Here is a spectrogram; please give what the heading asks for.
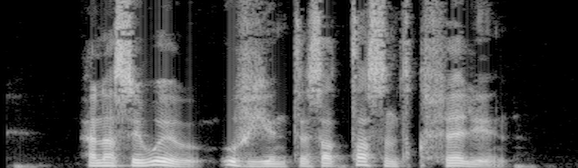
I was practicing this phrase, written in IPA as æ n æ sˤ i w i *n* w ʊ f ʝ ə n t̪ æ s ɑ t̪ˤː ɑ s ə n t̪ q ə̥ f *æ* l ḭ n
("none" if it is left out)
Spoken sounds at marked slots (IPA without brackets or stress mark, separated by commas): none, æ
